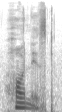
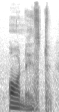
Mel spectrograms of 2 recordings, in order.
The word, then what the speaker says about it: honest: For example, this word honest is not pronounced as honest. It is pronounced as honest. So it is giving a sound of vowel. So we use an with honest.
